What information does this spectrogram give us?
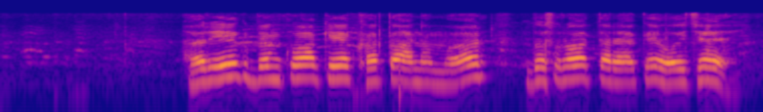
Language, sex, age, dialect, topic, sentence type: Maithili, male, 56-60, Angika, banking, statement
